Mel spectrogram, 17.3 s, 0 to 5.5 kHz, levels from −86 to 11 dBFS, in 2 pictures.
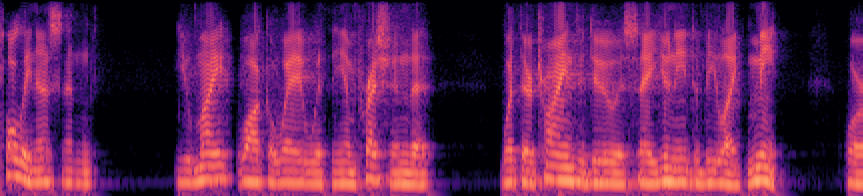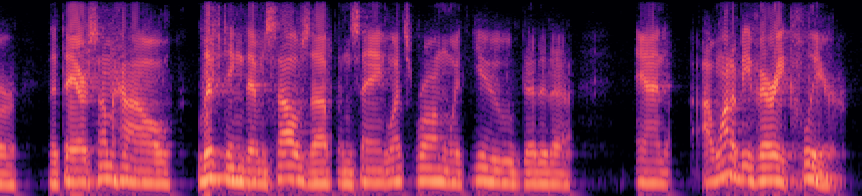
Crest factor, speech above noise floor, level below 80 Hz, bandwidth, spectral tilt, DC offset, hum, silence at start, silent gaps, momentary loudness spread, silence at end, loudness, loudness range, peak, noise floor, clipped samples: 14 dB; 56 dB; -46 dBFS; 5.4 kHz; -8 dB/octave; under 0.1%; none; 0 s; none; 10 LU; 0.2 s; -14 LUFS; 4 LU; 0 dBFS; -70 dBFS; under 0.1%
